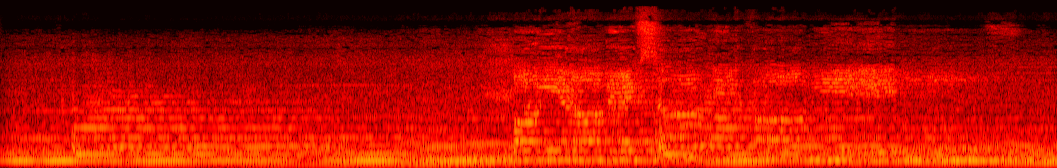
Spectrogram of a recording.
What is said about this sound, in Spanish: comenzó su lenta y solemne marcha al ritmo del repique de las campanas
